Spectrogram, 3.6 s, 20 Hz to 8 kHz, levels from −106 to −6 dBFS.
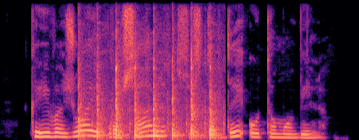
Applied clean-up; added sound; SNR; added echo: none; Tools; -1 dB; none.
